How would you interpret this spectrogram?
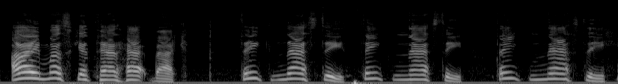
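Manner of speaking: high, slow, hushed villain voice; scheming villain. Acted. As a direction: brood it out slowly and slyly.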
